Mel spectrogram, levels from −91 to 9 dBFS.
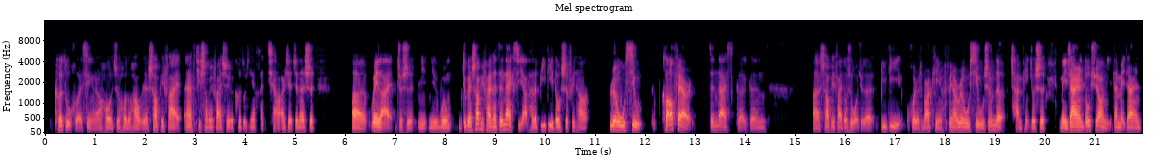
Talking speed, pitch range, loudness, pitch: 410 characters per minute, 105-135 Hz, -24 LUFS, 115 Hz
